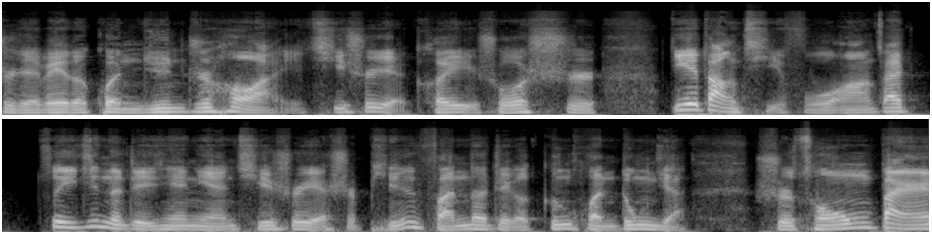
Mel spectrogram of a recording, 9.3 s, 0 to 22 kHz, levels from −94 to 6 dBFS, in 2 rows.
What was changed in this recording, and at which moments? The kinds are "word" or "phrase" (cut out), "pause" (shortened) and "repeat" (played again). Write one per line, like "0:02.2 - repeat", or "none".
0:03.3 - word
